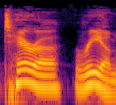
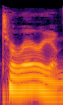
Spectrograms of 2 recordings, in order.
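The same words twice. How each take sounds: First: It begins with 'tera', as in terastalization. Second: It is said like the ordinary word terrarium. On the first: The name comes from terastalization. The speaker calls it right. "it's a Terrarium, not a Terrarium. ... Because of terrastalization" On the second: It names an ordinary glass enclosure. The speaker calls it wrong. "not a Terrarium"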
